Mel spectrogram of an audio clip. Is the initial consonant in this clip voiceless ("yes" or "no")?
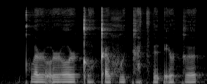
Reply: yes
